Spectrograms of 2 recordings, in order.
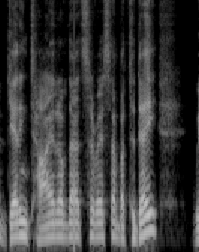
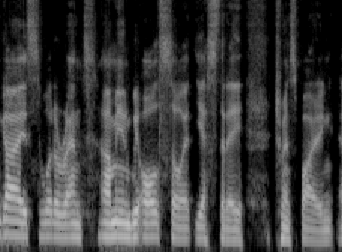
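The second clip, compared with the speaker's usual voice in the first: ordinary talk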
